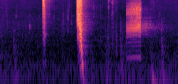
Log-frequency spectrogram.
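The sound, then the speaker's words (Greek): A single short, nasal duck quack follows two sharp clicks. “Ακού λίγο ένα παπάκι.”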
